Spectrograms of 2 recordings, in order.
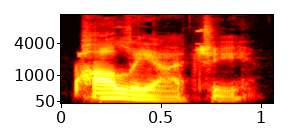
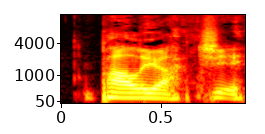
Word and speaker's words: Pagliacci: I believe it is pronounced Pagliacci. – Pagliacci, yeah.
